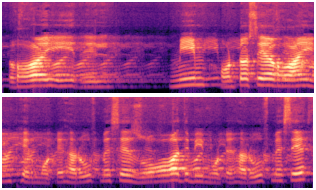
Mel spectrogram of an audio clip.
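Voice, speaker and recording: A woman's voice: medium pitch, a bit bright, lo-fi sound. Patient woman teacher in echoey room. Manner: patient, explains each letter then recites in slow melodic chant. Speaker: Quran recitation teacher. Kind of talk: tajweed lesson, spelling out letters then chanting verses slowly. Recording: echoey room with long reverb.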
